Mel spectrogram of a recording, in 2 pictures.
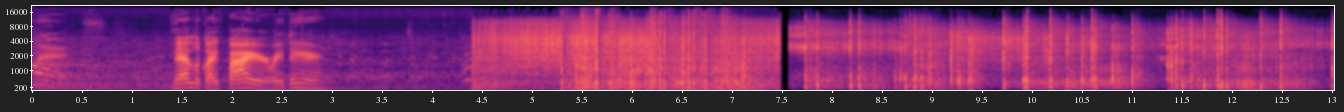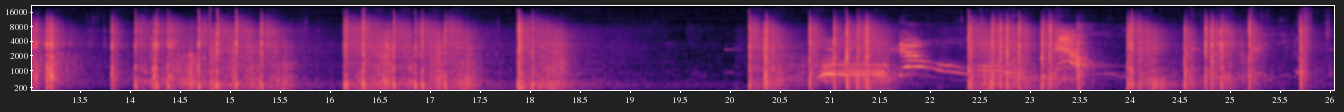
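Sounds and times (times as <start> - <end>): fireworks crackling pops: 4.3 - 19.0, 20.0 - 26.0.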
